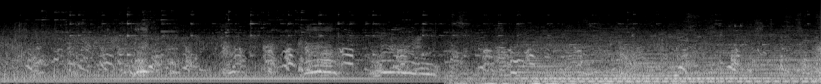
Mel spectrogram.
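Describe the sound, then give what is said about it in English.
A dog being walked outdoors barks and yips repeatedly at an irregular pace during a location recording, over a steady low droning hum that continues throughout. “Location recording is time-consuming and you have to deal with, ironically, external noise. There's a helicopter above us. Yes, and people walking their dogs.”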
